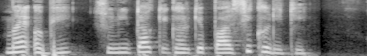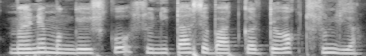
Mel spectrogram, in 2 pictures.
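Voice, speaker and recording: A woman's voice: mid-range voice, fairly even intonation, measured pace, dark tone, no room sound, close to an everyday voice. A woman voicing a greedy, insistent neighbour wife in a Hindi cartoon moral story. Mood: demanding, annoyed. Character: greedy, demanding neighbour wife, later remorseful.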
